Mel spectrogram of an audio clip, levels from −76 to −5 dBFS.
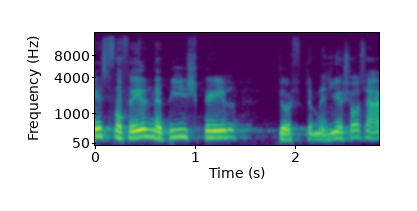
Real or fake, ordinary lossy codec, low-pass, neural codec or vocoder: fake; none; 14.4 kHz; codec, 44.1 kHz, 2.6 kbps, SNAC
